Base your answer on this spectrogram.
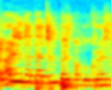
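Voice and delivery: high, loud mock child question; teasing little niece. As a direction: imitate a small girl needling her uncle. Nieces teasing uncle, imitated.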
